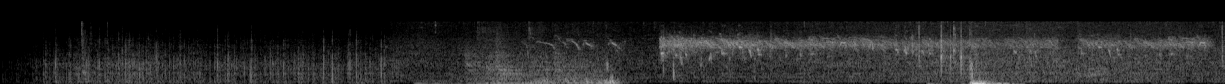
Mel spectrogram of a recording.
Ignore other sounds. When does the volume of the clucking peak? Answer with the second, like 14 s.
7 s.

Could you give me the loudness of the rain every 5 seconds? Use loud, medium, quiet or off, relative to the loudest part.
medium, loud, loud.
